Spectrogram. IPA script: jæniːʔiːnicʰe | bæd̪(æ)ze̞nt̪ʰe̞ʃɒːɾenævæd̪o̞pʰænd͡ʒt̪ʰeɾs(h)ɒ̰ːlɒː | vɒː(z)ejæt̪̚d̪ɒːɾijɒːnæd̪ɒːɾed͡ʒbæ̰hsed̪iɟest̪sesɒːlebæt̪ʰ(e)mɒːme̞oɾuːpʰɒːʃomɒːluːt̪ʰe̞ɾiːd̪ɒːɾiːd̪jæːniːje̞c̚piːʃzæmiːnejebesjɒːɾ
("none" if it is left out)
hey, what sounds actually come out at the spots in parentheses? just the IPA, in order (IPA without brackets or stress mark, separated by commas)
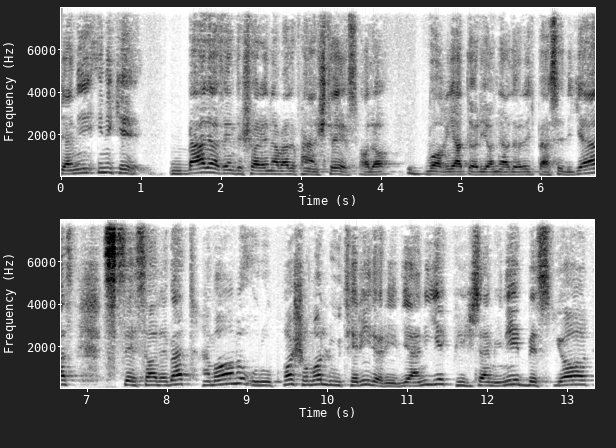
æ, h, ɣ, æ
